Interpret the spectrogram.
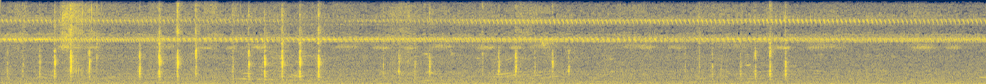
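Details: While hunting insect larvae in a park, a woodpecker hammers at a tree: groups of two to four crisp taps recur every second or so early on, then pause and resume, over low constant noise.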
